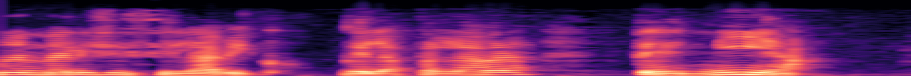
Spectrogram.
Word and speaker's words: tenía: silábico de la palabra tenía es una palabra grave o llana está formada por tres sílabas y la sílaba tónica la tenemos en la en la penúltima sílaba y vemos que son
